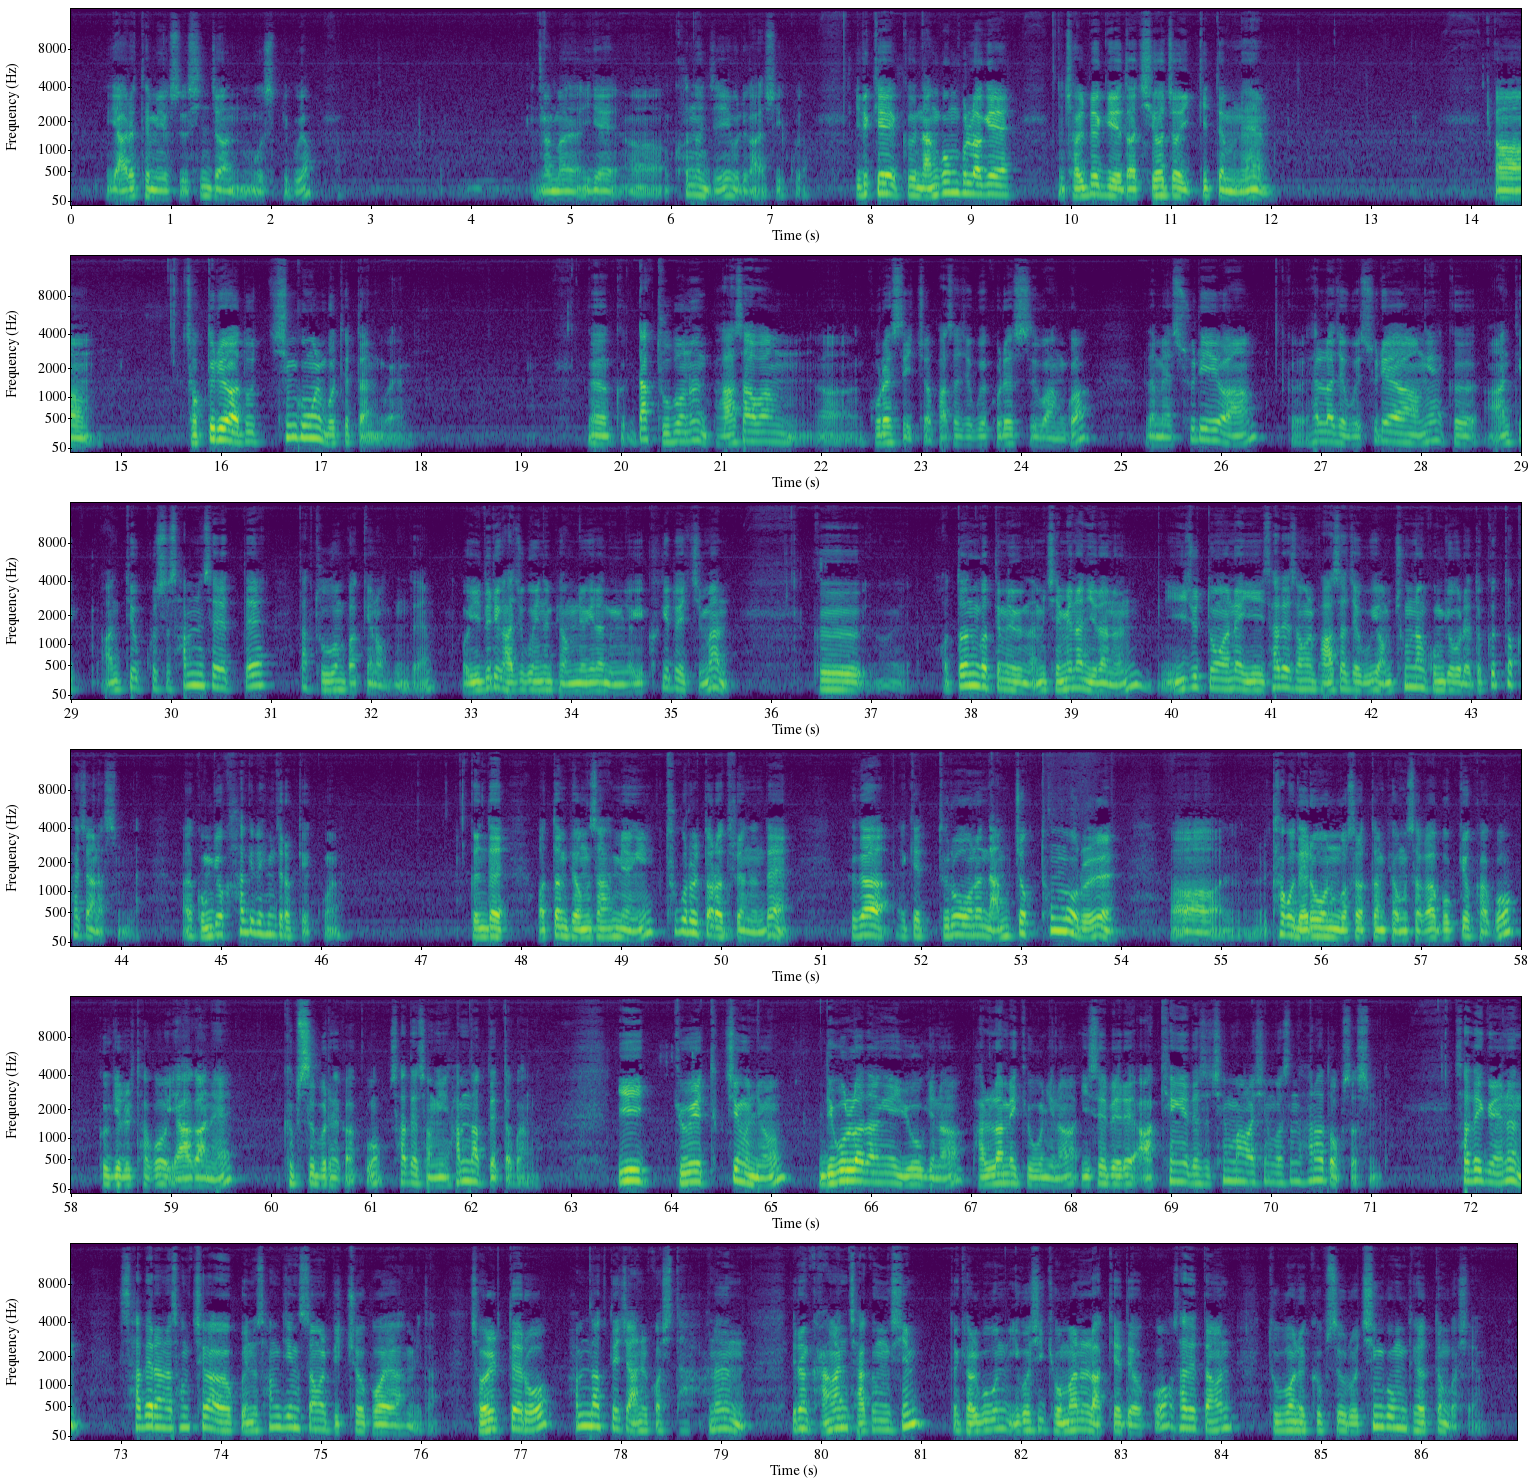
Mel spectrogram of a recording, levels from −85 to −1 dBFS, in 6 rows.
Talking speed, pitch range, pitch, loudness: 285 characters per minute, 115-175 Hz, 140 Hz, -21 LUFS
